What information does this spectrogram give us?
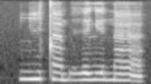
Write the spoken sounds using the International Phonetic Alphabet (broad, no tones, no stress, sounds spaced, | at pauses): ʎ i t æ̃ bʱ e lʲ e n æ̃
